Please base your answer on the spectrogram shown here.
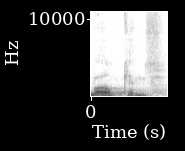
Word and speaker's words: bumpkin: but red clay and bumpkins. That's what. That's it. Nothing here. Bunch of. I digress. And you know what a I bumpkin is? It rhymes with pumpkin, but it starts with a B.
